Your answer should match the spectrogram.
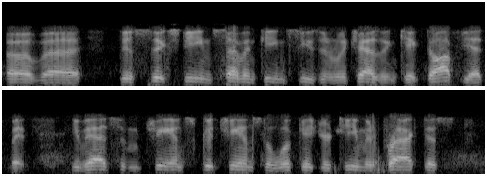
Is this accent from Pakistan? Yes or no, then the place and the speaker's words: no; Portland, Oregon, United States; Now let's swing up to Tony Broaddus in my hometown of Portland, Oregon, born and raised there, and still like the City of Roses.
